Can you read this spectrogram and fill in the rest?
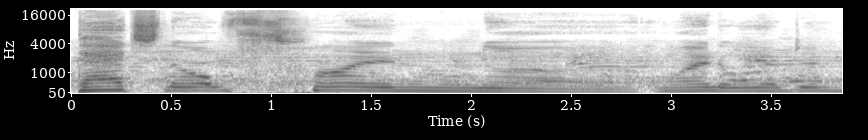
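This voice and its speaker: A man's voice: fairly high pitch, very slow, crowd noise. A man playing a tipsy, stubborn male roommate at a party, rambling and repeating himself in an improvised audio roleplay. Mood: whiny, confused. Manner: rambling, tipsy, dragged-out and repetitive. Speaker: audio roleplay performer, channel creator.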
